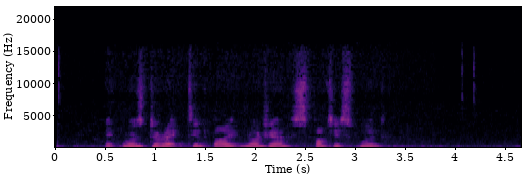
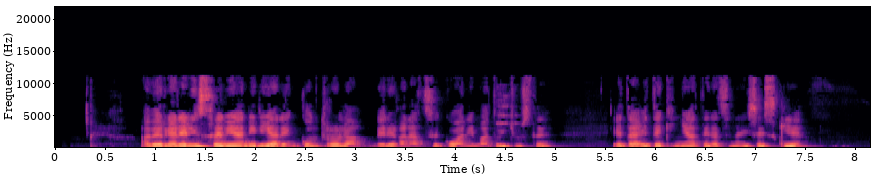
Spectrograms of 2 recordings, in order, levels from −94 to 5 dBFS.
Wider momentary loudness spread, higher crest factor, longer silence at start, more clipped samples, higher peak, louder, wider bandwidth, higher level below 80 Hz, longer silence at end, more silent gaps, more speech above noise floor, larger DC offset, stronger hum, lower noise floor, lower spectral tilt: second, 8 LU vs 14 LU; about the same, 16 dB vs 20 dB; second, 0.05 s vs 0.85 s; neither; second, -36 dBFS vs -4 dBFS; second, -52 LUFS vs -25 LUFS; first, 16.5 kHz vs 11.5 kHz; about the same, -72 dBFS vs -72 dBFS; second, 0 s vs 0.65 s; neither; second, 23 dB vs 44 dB; neither; neither; first, -74 dBFS vs -68 dBFS; about the same, -5 dB/octave vs -5 dB/octave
